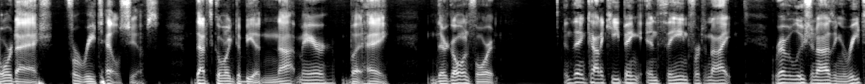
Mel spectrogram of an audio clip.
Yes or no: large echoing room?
no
